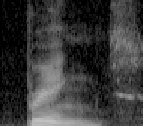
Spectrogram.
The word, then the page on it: brings: American English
